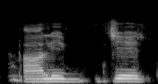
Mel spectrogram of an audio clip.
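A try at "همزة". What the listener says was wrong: আলিফ নয়, হামজা। উপরে নিচে বা সাকিন জাবার যে বেশ কিছু থাকলে তখন সেটা আলিফ বলা হবে না, তখন সেটাকে বলতে হবে হামজা।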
